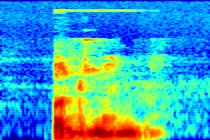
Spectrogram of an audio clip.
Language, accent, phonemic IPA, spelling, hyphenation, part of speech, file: English, Southern England, /ˈdɒdmən/, dodman, dod‧man, noun, LL-Q1860 (eng)-dodman.wav
- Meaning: 1. A land-based snail 2. A snail's shell 3. Any shellfish which casts its shell, such as a lobster 4. A surveyor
